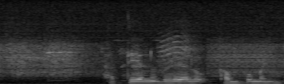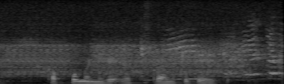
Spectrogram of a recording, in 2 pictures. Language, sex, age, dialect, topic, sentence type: Kannada, male, 25-30, Central, agriculture, question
